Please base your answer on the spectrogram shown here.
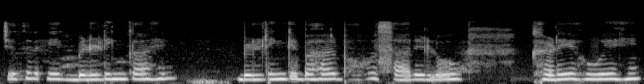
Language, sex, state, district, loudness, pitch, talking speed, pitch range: Hindi, male, Madhya Pradesh, Bhopal, -13 LUFS, 240 Hz, 130 wpm, 225-245 Hz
